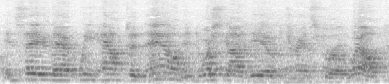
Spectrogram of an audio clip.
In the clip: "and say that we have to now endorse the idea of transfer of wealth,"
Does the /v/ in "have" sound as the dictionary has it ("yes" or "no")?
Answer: no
